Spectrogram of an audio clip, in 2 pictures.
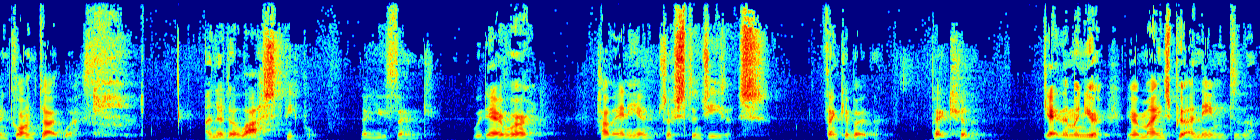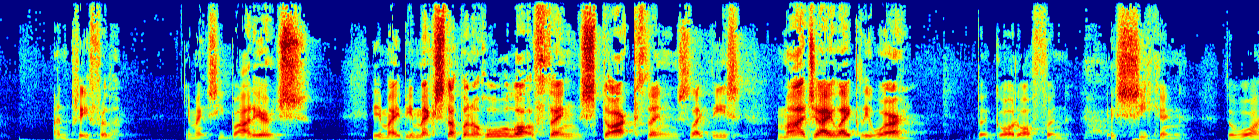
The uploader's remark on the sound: recorded at North Harris Free Church on the morning of Sunday, 8th January 2023.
